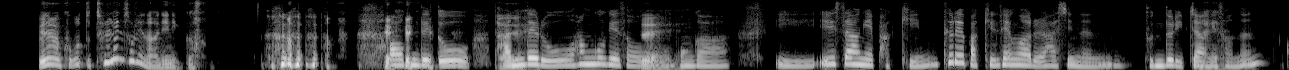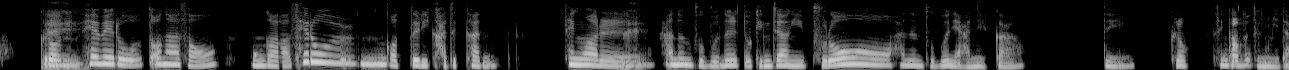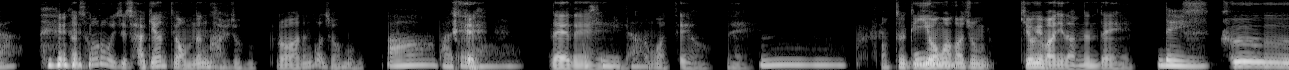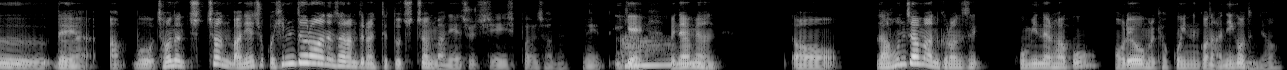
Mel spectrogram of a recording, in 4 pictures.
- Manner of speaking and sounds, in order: tapping; laugh; laugh; laughing while speaking: "네"; other background noise; laugh; laughing while speaking: "걸 좀"; laugh
- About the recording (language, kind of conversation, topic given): Korean, podcast, 최근에 본 영화 중 가장 인상 깊었던 건 뭐예요?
